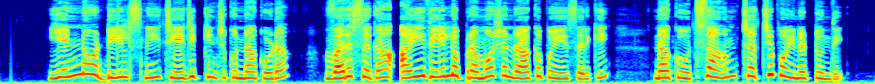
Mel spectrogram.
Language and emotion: Telugu, sad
